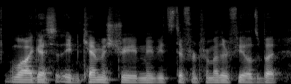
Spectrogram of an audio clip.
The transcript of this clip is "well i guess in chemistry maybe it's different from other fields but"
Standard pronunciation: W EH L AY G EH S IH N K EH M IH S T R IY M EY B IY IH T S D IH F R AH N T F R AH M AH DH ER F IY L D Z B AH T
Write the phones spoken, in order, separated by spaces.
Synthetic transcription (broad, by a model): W EH L AY G EH S IH N K EH M IH S T R IY M EY B IY IH T S D IH F R AH N T F R AH M AH DH ER F IY L D Z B AH T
